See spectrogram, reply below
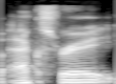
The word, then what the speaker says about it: EX:RE: EX:RE. But pronounced like the radiographic imaging.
